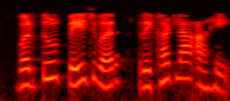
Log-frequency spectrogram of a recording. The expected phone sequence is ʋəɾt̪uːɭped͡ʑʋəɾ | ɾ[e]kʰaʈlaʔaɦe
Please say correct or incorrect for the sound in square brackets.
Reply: correct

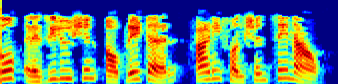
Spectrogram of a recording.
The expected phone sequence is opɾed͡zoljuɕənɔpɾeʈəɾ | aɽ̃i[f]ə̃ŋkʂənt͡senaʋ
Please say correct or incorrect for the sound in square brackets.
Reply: correct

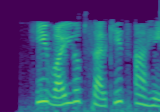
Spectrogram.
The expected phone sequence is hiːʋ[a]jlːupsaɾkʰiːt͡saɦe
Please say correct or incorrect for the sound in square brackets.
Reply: correct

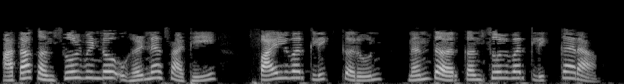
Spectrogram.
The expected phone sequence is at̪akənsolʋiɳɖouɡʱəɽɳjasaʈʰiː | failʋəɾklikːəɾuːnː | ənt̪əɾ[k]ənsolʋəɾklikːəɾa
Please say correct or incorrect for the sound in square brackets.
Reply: correct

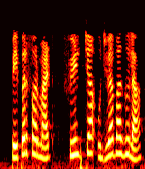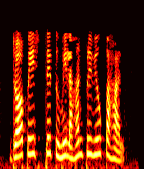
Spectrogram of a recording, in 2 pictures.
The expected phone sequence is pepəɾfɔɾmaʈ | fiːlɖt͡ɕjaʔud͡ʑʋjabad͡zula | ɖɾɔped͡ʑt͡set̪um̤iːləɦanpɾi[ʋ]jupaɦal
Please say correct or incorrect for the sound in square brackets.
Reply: correct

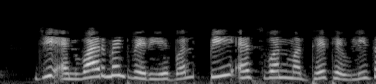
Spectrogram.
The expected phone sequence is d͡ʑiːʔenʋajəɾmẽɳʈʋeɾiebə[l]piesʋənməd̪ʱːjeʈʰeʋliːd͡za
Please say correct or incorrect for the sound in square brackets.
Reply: correct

